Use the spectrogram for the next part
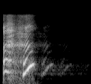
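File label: Vox Happy, Japanese; Shea; kingsraid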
